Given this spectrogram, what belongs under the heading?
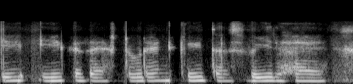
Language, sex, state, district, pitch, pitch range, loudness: Hindi, male, Assam, Kamrup Metropolitan, 170 Hz, 165-175 Hz, -15 LUFS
